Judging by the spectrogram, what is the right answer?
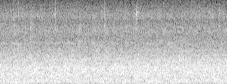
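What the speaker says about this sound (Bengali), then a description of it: "কিশোরগঞ্জ প্রতিদিন এরকম করে বৃষ্টি আসে" Rain pours steadily in Kishoreganj, a dense, even hiss of falling water that stays loud and close for the whole short stretch, with no voices.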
